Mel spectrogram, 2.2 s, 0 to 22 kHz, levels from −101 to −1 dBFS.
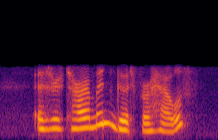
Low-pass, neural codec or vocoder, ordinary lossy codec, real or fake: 3.6 kHz; codec, 16 kHz, 0.8 kbps, ZipCodec; Opus, 32 kbps; fake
